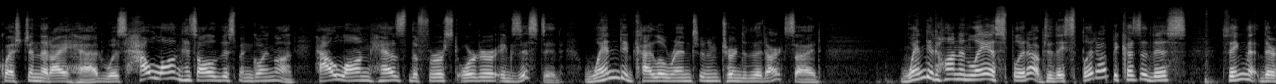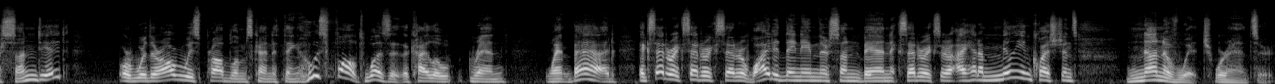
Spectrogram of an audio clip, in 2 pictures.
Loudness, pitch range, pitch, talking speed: -18 LUFS, 145-195 Hz, 170 Hz, 215 wpm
